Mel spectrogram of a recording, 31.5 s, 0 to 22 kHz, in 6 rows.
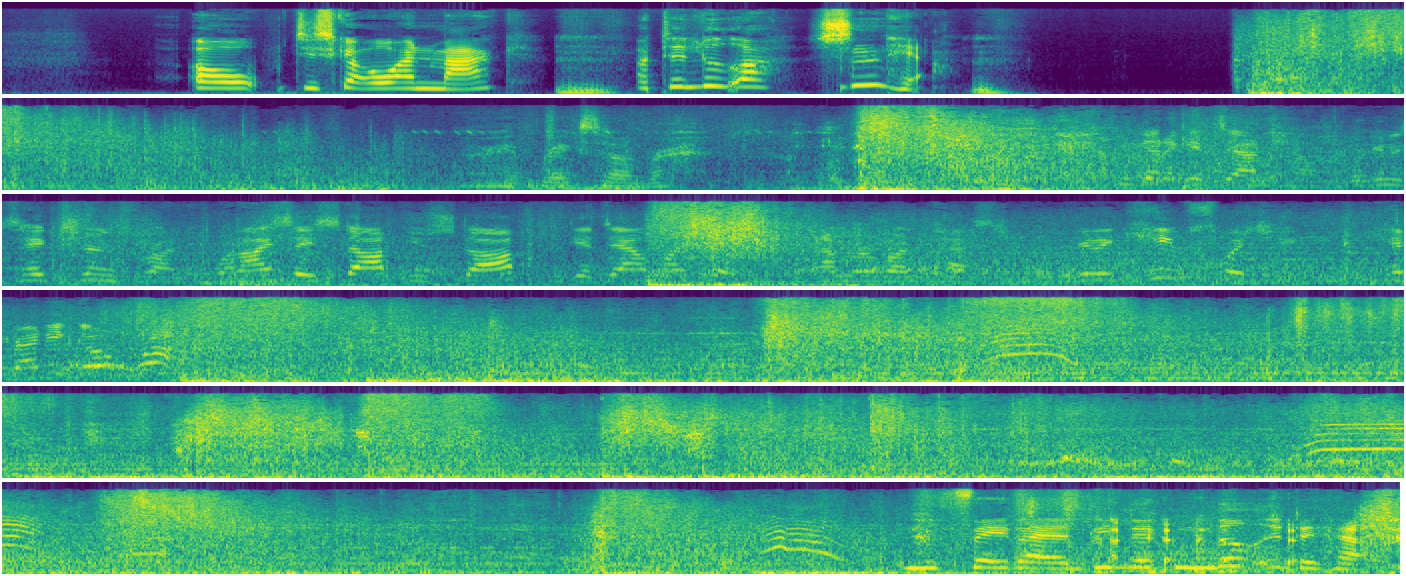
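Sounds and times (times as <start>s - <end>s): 
speech: 0.8s - 3.8s, 7.3s - 17.2s, 29.7s - 31.5s
lightning strike explosive crack over an open field: 4.6s - 7.6s, 8.4s - 31.5s
sustained thunder roar and rumble during a thunderstorm: 4.7s - 31.5s
faint whistling tones: 17.7s - 18.9s
laughter: 29.6s - 31.5s.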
